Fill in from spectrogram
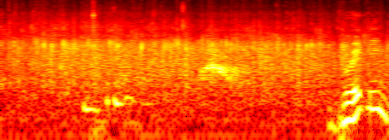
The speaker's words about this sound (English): Hold on before you get started. We have to give our co-host here a very strong hand claps.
